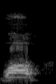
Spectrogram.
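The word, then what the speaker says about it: Woll: The only people that played for us are Sholgren, Murray, and Samsonov, and now Wool. Last year, not this year. It's pronounced wall. Literally, what? He's a wall.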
